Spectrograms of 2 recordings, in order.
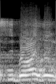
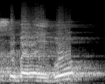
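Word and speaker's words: سيبويه: Itu juga sibawaihi, enggak ada sibawaihu wala sibawaiha.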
